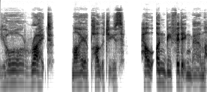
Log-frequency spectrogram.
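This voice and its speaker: In a put-on character voice, someone growls at a middle pitch and a fairly slow pace. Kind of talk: dry, formal.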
